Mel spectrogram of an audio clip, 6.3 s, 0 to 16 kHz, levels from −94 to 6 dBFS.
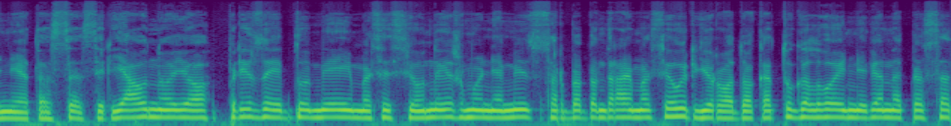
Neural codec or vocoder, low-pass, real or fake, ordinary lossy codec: none; 14.4 kHz; real; Opus, 32 kbps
